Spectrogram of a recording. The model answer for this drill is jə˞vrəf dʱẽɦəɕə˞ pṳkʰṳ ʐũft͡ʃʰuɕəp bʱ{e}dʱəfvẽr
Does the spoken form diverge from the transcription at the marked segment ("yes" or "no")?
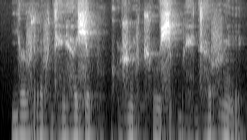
yes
